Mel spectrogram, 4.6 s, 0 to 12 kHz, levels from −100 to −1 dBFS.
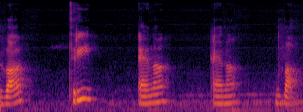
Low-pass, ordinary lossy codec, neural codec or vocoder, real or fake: none; none; codec, 24 kHz, 6 kbps, HILCodec; fake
